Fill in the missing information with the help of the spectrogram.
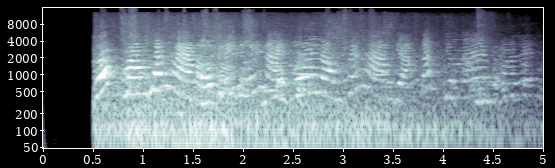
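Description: Busy crowd noise of many overlapping voices, including children, in a constant babble, as shoppers pack the Danavimax supermarket on Phan Dinh Phung street, Hai Chau district, Da Nang, Vietnam, at 9 a.m. to stock up on food, with no single speaker standing out.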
